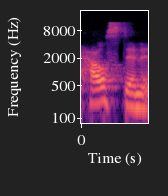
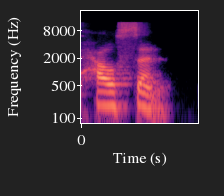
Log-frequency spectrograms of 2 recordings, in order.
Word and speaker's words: Halson: It's not Halston, it's Halson.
